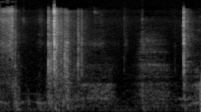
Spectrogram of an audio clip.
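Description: Faint rustle of a foil trading-card pack wrapper as the cards are slid out of it, with two short sharp ticks, about half a second in and near the end.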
